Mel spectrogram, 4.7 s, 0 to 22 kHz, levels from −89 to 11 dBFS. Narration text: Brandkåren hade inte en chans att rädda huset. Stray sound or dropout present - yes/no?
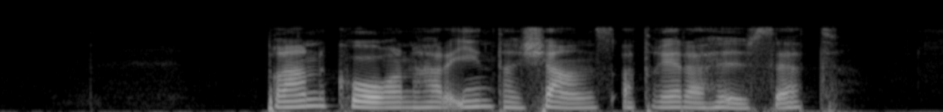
no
